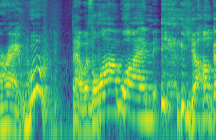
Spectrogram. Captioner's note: laughs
